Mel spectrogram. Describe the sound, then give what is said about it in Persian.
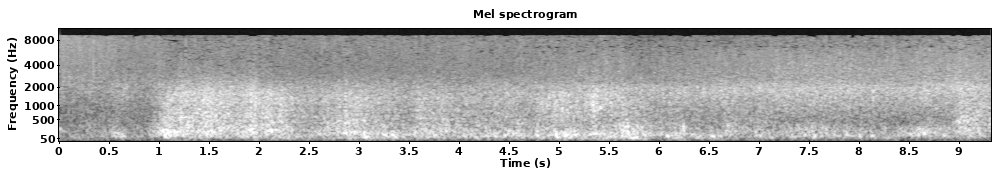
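Raindrops fall into a hospital pool. A dense, steady hiss of rain with a low rumbling undertone starts abruptly after about a second and holds at an even level to the end. “قطرات باران در حوض بیمارستان.”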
